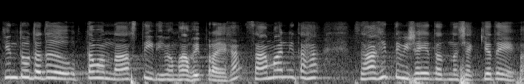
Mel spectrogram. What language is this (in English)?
Sanskrit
